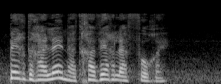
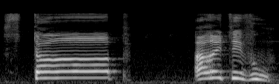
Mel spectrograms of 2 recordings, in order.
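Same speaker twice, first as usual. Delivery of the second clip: high, sustained commanding cry; roaring lion; 6 semitones higher, slower than usual. Acted. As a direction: halt the herd with a long lion's call. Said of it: "rugit de toutes ses forces".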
